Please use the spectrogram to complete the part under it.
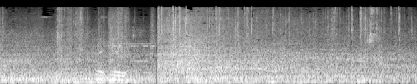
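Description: A young man crunches a crisp snack.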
